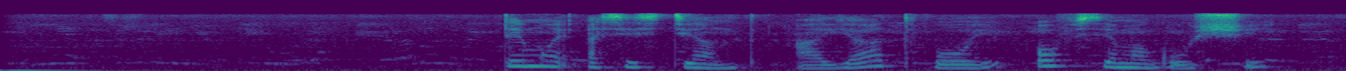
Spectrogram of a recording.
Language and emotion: Russian, neutral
